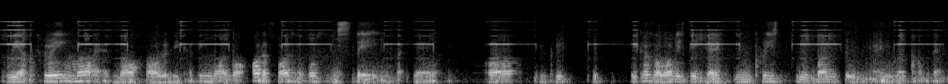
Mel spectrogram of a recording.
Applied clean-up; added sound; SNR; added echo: neural mask model RNNoise.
